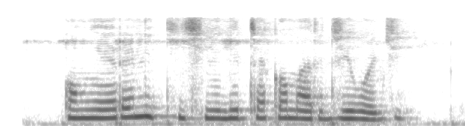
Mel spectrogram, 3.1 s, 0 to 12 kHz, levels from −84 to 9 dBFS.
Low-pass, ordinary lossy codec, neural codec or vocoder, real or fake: 7.2 kHz; AAC, 48 kbps; codec, 16 kHz, 8 kbps, FunCodec, trained on Chinese and English, 25 frames a second; fake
